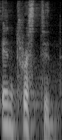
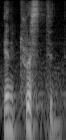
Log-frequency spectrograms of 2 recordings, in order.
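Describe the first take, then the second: The two takes are said the same way.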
